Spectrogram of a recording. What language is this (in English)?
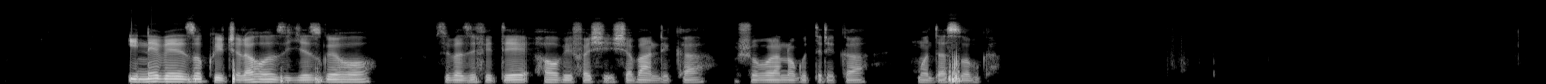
Kinyarwanda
